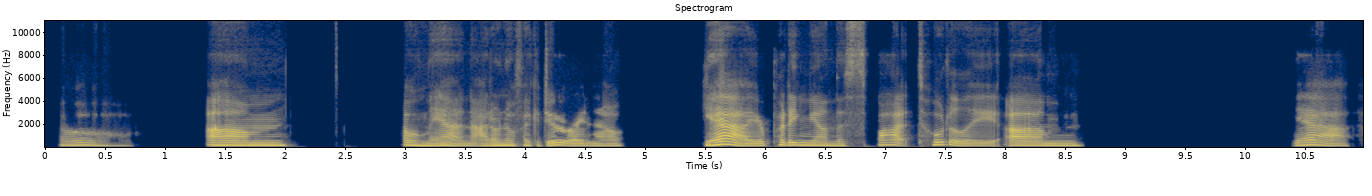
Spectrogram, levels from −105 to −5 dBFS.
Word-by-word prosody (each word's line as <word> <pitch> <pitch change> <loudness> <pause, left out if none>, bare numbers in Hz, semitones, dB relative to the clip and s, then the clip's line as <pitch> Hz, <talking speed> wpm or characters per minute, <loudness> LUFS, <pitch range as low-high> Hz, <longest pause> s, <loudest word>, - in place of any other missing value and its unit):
Oh. 175 -5 -6 0.6
Um. 185 -1 +4 1.0
Oh, 195 -2 +2
man, 165 -3 -1
I 155 +2 -2
don't 175 +1 +1
know 180 - +2
if 175 +1 -8
I 180 - -3
could - - -13
do 180 - 0
it 205 - +3
right 160 -3 -2
now. 155 +1 -6 0.7
Yeah, 220 -1 +7
you're 160 +1 -2
putting 200 +2 0
me 190 - 0
on 180 -1 -1
the 170 - -4
spot, 205 +5 -4
totally, 165 -10 -3
um 180 -2 +1 1.7
Yeah. 185 -6 0
180 Hz, 130 wpm, -22 LUFS, 165-190 Hz, 1.7 s, Yeah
